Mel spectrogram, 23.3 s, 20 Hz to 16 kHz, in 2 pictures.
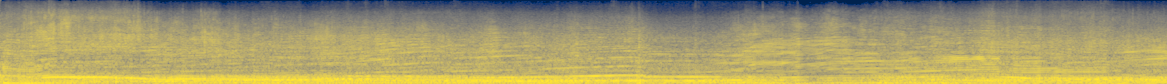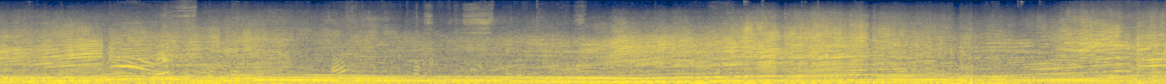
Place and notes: Donington Park Circuit, Derby, United Kingdom - British Motorcycle Grand Prix 2003 ... moto grandprix ...
British Motorcycle Grand Prix 2003 ... Practice part two ... 990s and two strokes ... one point stereo mic to minidisk ...
11 July, 10:20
